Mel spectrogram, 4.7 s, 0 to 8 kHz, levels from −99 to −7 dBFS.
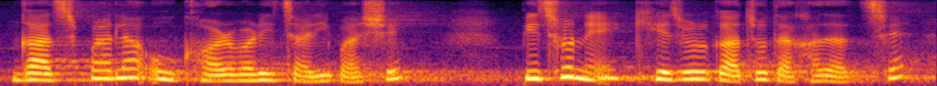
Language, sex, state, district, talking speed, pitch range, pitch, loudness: Bengali, female, West Bengal, Alipurduar, 115 wpm, 210-280 Hz, 250 Hz, -16 LUFS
